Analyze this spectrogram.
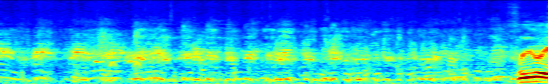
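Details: Sunday morning rush of free-range ducks: a steady murmur of many quacking birds, ending in a sudden loud, harsh call close by.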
